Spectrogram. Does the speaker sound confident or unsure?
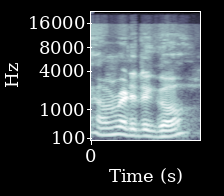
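unsure. It is said hesitantly, without confidence. The speaker calls it wrong.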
